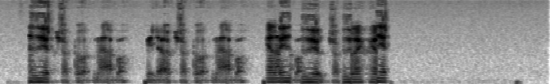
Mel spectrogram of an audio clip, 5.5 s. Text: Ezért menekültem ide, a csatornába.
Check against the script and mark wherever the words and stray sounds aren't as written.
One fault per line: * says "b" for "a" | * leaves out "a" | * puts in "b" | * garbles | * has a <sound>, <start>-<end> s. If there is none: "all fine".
* says "csatornába" for "menekültem"
* garbles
